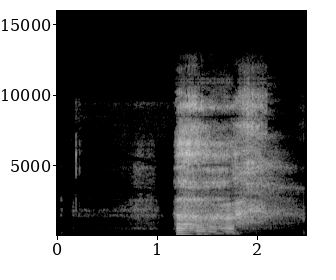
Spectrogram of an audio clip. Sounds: Sigh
